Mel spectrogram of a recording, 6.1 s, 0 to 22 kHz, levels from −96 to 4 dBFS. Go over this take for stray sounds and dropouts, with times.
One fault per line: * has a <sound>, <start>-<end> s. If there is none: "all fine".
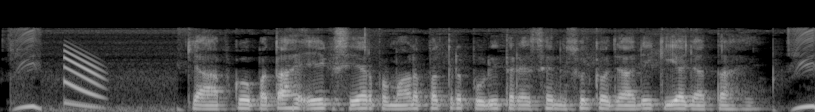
* has a chirp, 0.5-0.8 s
